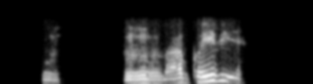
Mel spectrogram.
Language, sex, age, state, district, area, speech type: Hindi, male, 45-60, Bihar, Madhepura, rural, conversation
